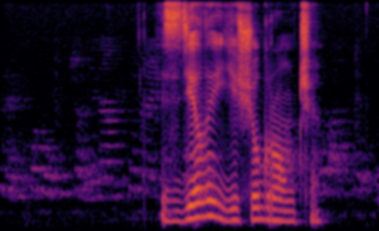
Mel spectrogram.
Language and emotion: Russian, neutral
